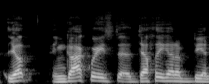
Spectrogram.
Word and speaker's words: Ngakoue: That's Yannick Ngakoue.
